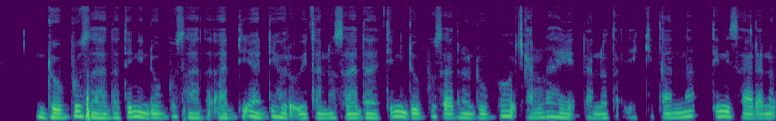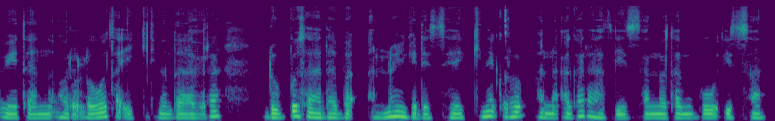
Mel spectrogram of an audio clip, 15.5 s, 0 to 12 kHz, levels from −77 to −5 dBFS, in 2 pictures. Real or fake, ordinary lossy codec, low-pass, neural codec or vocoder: real; MP3, 64 kbps; 9.9 kHz; none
